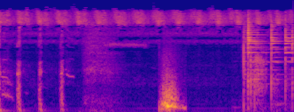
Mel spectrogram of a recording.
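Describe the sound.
A grappling hook is thrown up to an open window and catches on the first try: a few quick metallic ticks, a short rushing swish, then a sharp clattering clink, with no voices.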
